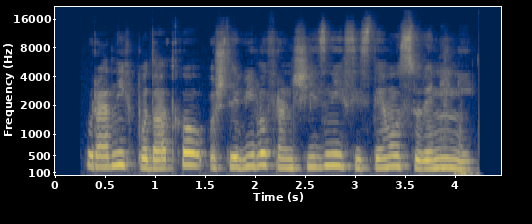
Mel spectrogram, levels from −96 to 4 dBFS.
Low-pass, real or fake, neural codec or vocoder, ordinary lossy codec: 19.8 kHz; fake; vocoder, 44.1 kHz, 128 mel bands, Pupu-Vocoder; none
